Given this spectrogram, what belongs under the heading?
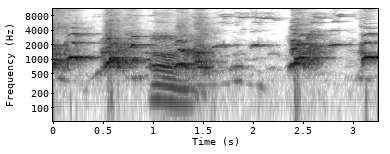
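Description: Several dogs bark close by in sharp, loud bursts, mixed with yips and a drawn-out whimpering whine, with short pauses between the outbursts.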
